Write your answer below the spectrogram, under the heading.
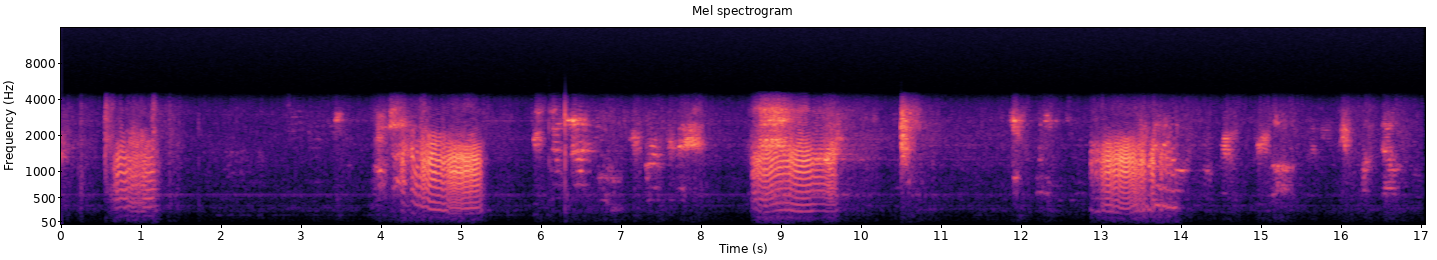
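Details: Sleeping Chihuahua, jokingly likened to a little pig, snoring: rough, rattling, drawn-out snores come in loud bursts about every four seconds, with softer snuffling and small scratchy sounds in the quiet gaps between them.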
